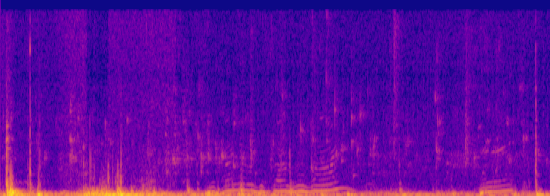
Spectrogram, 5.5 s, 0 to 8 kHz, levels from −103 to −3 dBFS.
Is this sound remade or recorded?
recorded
